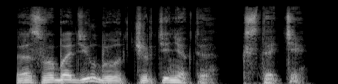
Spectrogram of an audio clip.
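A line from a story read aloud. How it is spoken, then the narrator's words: Gruff mutter. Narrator (Russian): Не оборачиваясь, буркнул отец Пафнутий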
